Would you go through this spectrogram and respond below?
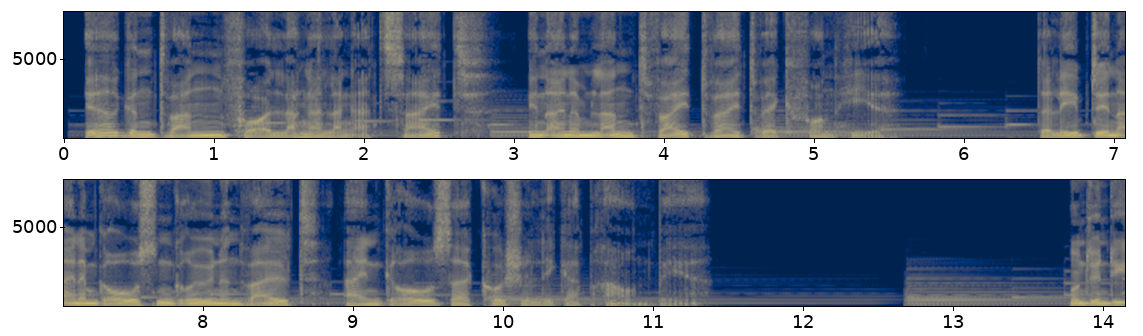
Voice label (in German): erzaehler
